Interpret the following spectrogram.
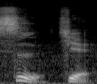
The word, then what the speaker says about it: Shijie: Right, so it's pronounced as Shijie. Okay, so in Chinese, I guess it means the world.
